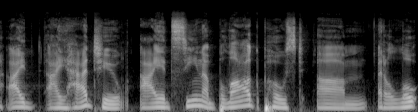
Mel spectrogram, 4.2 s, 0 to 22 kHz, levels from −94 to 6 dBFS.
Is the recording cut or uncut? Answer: cut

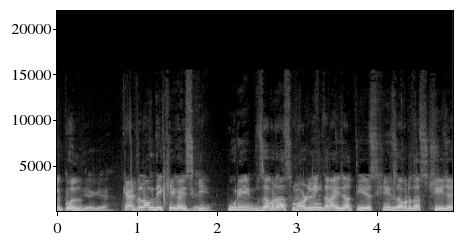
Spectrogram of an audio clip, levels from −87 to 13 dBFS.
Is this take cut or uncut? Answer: uncut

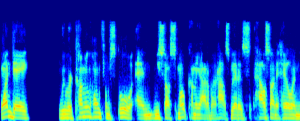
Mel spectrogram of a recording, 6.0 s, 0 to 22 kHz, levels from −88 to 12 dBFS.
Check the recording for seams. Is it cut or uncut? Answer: uncut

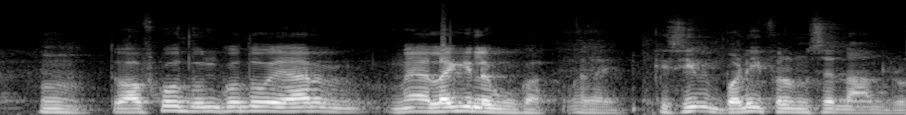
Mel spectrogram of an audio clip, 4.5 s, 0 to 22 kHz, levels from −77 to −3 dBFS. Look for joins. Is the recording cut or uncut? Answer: uncut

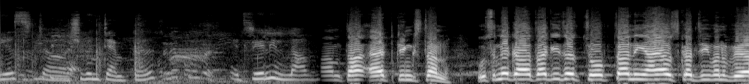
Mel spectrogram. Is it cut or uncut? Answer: cut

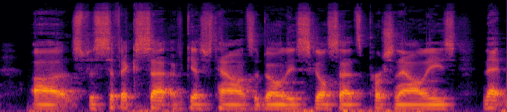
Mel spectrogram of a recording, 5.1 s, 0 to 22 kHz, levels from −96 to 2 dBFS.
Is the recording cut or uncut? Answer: uncut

